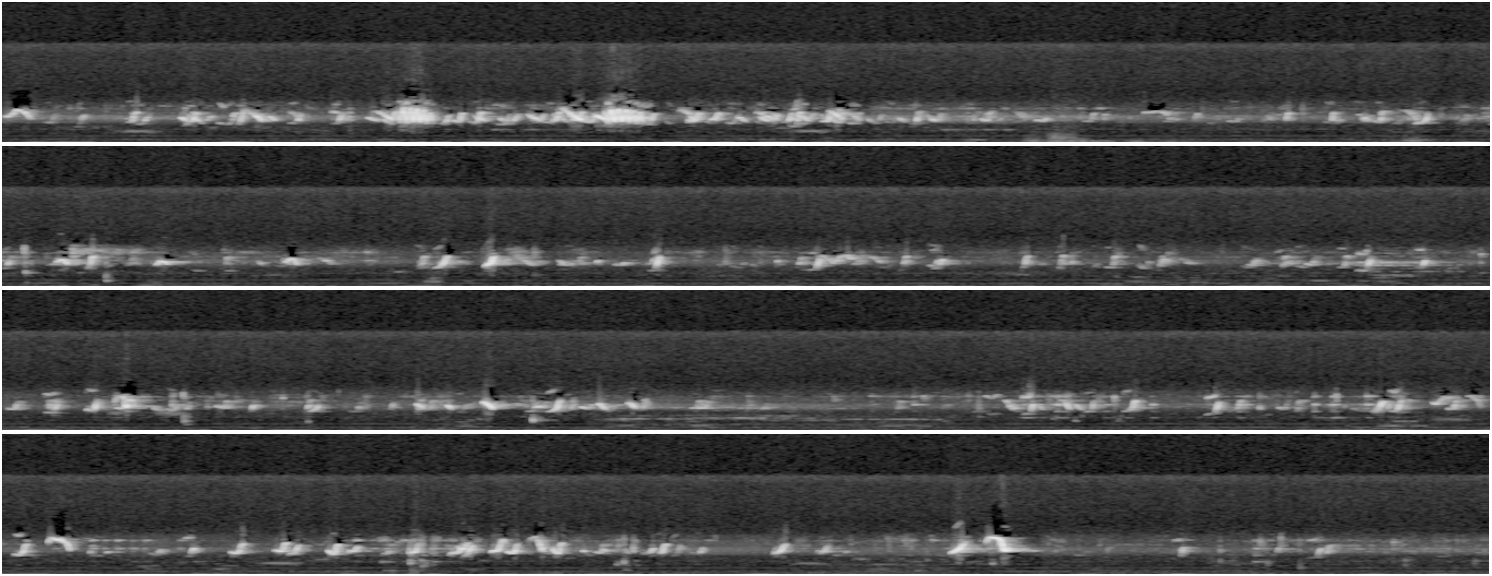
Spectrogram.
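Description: A brood of domestic chicken chicks peeping continuously, many short high chirps overlapping, loudest about two to three seconds in.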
